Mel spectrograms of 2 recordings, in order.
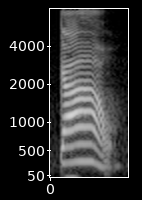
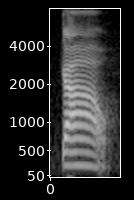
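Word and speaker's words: เก้า: sound is number nine gao gao but you can see in thai script it's ow right it's a short vowel but how come it's pronounced long it's supposed to be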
